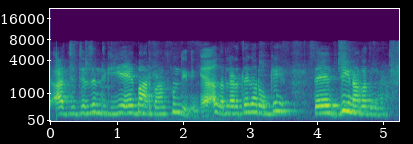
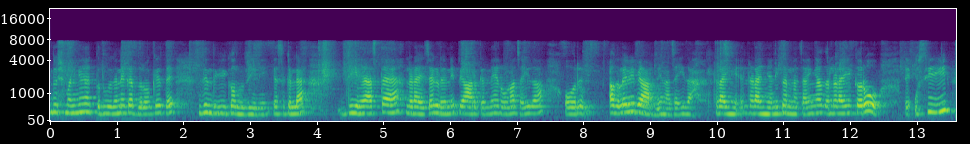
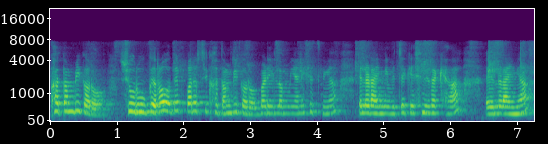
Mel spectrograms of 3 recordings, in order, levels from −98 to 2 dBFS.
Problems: none marked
